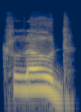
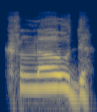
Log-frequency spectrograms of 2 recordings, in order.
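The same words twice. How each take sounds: First: The word is said as one syllable. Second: The word is split into two syllables. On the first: The speaker calls it right. "그냥 clothed, clothed, clothed 이렇게 발음합니다" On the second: The speaker calls it wrong. "clothed 이렇게 하지 않고"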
